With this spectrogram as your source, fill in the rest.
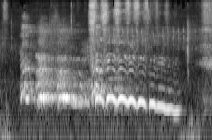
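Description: A dog gives a drawn-out whining yelp, a single long wavering cry lasting about two seconds, fairly close with faint background noise and no talk.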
